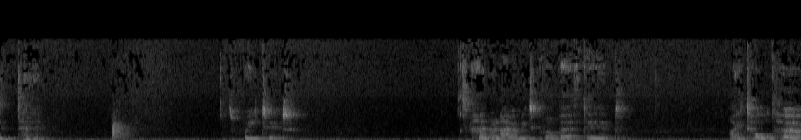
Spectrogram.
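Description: A young woman speaks quietly and hesitantly.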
